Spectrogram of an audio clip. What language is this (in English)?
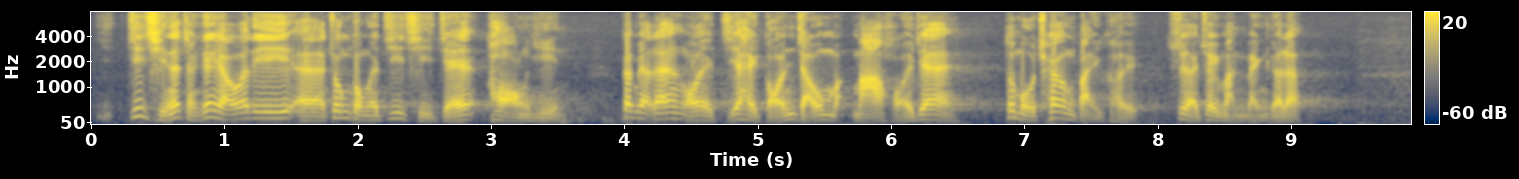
Cantonese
